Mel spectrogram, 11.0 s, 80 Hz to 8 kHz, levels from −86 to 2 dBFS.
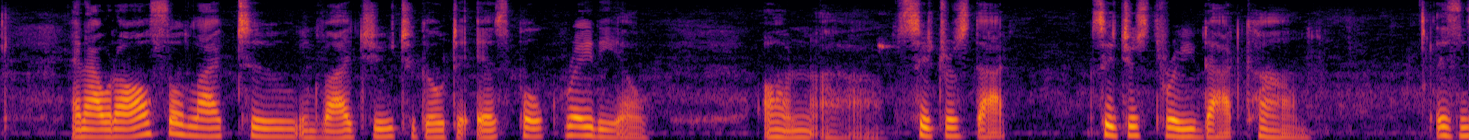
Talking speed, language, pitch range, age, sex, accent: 125 wpm, English, 155-180 Hz, 40-59, female, American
